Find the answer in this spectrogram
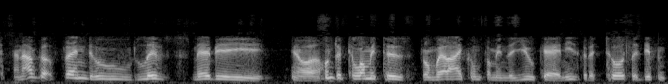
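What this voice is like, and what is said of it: Yorkshire English accent. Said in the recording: “I've got a Yorkshire accent”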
